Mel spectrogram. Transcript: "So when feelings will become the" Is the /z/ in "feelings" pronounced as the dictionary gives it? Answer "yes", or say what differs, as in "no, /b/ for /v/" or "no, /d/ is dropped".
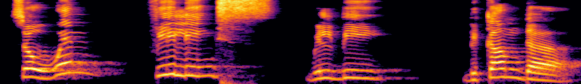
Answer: no, /s/ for /z/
